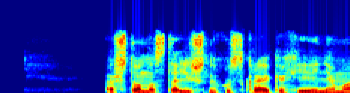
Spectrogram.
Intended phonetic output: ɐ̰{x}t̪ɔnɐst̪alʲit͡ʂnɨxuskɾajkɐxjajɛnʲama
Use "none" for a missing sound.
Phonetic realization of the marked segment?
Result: ʂ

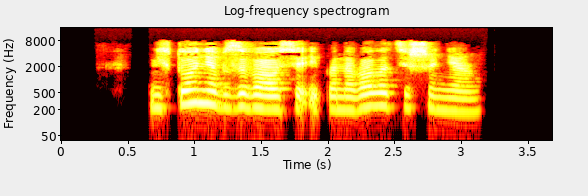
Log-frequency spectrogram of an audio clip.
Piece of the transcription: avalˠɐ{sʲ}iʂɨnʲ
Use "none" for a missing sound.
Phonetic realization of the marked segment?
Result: t͡sʲ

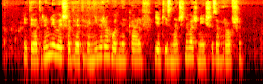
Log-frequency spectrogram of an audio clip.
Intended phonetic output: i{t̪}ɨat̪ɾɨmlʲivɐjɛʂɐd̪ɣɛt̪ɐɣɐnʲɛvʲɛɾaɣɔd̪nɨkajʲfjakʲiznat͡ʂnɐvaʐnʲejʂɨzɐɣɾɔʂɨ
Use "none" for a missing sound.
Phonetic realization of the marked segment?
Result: t̪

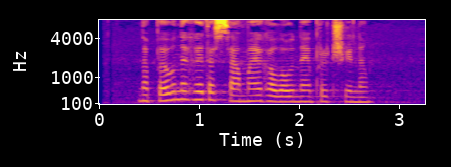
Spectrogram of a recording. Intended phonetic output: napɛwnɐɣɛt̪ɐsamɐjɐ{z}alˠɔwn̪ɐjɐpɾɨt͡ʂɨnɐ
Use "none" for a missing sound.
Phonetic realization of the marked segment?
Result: ɣ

